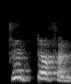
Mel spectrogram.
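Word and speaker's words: tryptophan: crypto fund crypto fund tripto fun so I have not written trip tripto fun the pronunciation is tripto fun so that is what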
